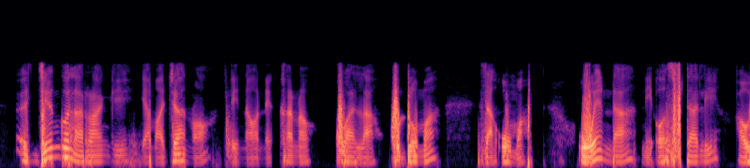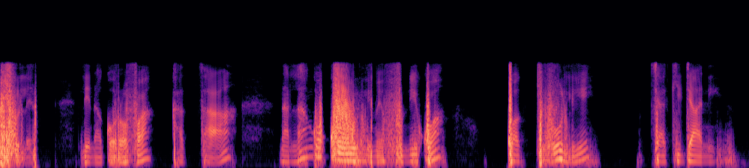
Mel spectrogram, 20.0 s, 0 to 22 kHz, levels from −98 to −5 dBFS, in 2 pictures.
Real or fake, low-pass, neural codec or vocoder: real; 5.4 kHz; none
